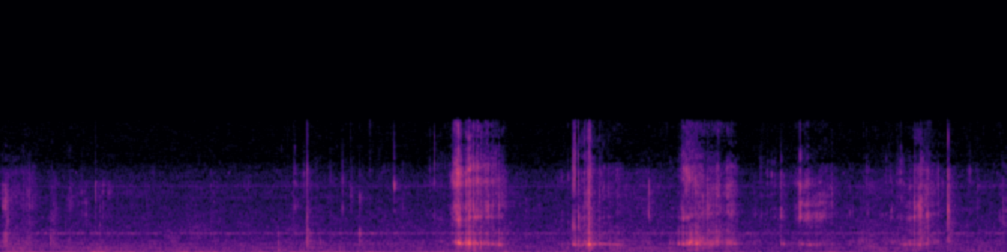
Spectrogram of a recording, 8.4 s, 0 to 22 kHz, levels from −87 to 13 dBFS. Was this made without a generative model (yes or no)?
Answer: yes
